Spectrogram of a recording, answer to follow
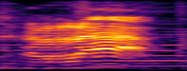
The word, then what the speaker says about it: wrap: Some students were telling it as wrap or wrap, but the right sound is wrap. Wrap it up. When you're saying, your mouth goes wide open.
